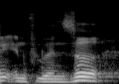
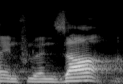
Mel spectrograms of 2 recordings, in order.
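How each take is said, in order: First: इन्फ्लुएंजा ending in a short "zuh"; correct pronunciation. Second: इन्फ्लुएंजा with a long "zaa" ending; wrong pronunciation. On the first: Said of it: "last में अ बोलते हैं". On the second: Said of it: "मैंने इसे नहीं बोला है". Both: Shown as a demonstration.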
